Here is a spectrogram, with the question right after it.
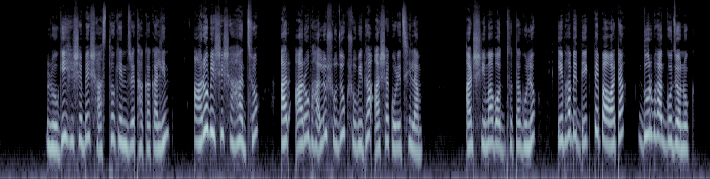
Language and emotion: Bengali, sad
